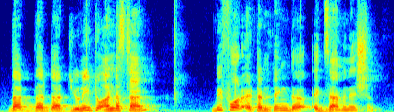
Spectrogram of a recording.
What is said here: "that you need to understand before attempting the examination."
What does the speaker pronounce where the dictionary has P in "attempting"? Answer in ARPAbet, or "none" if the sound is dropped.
none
